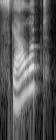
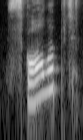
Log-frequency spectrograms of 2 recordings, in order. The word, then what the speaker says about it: scalloped: Well, how do you say it? Scalloped. Scoloped. I'm from New England and I typically say scoloped, but you know what?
